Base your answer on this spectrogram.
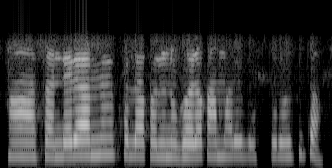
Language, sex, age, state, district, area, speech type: Odia, female, 18-30, Odisha, Subarnapur, urban, conversation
